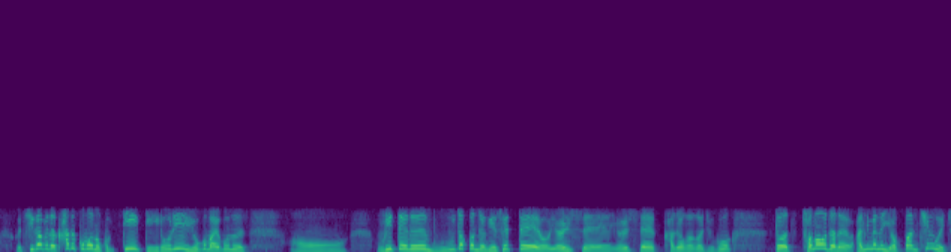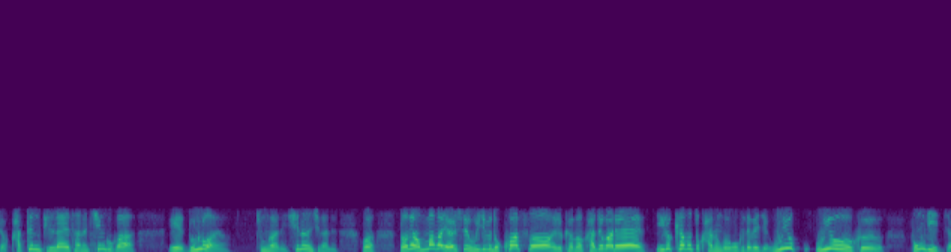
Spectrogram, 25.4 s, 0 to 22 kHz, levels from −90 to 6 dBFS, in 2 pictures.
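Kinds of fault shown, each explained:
Packet loss with pitch repetition: around 2.1 s about 30 ms drops out, likely a single lost packet, and the receiver fills it by repeating the last pitch period over the narrow telephone band.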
